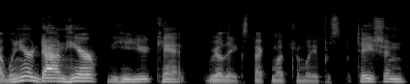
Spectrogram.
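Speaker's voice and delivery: usual speaking voice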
